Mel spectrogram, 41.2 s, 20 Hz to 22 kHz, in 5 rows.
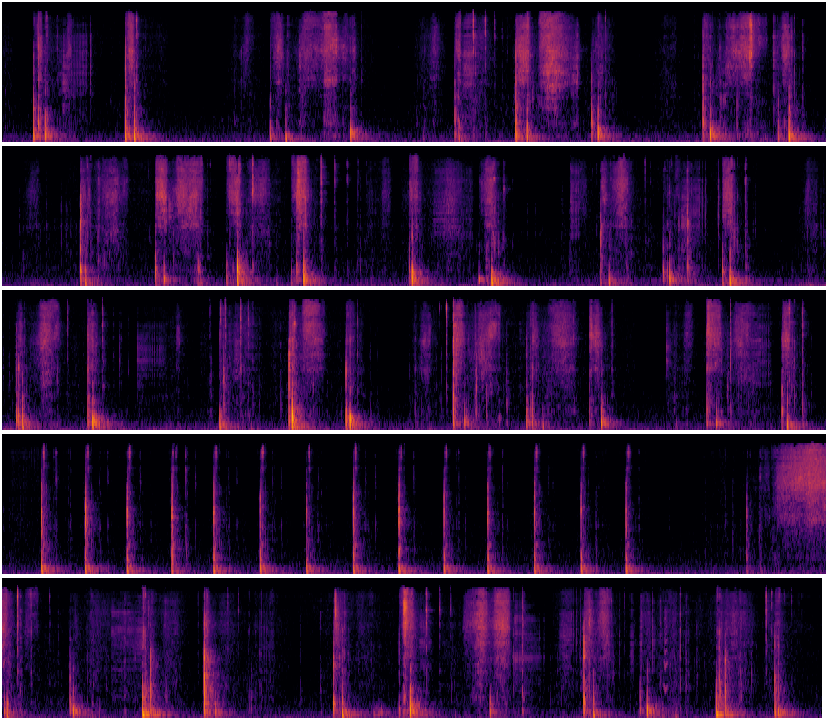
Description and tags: ceramic 17b boots shuffle tap threshold
Shuffling on ceramic tiles: boots. Recorded with a ZOOM H2 in a bathroom of a house, normalized with Audacity.
footstep, footsteps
